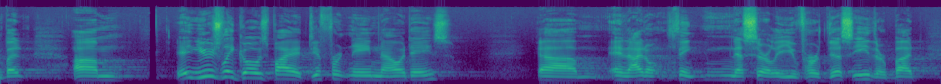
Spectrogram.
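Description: An older man, a pastor, giving a conversational, animated sermon with rhetorical asides, on a lapel mic in a large church. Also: a little high. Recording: church sanctuary reverb.

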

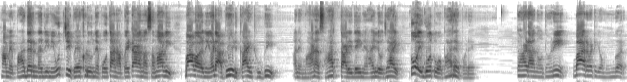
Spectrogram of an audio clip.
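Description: A woman's voice: medium pitch, fairly bright tone. A woman storyteller, narrating a dramatic folk tale in a vivid, rhythmic way. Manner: vivid, rhythmic telling with recited couplets.

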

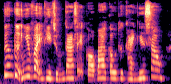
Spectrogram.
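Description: A woman with a Vietnamese accent teaching English pronunciation, explaining patiently and slowing down to model example sentences. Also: sits high, lively intonation.

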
